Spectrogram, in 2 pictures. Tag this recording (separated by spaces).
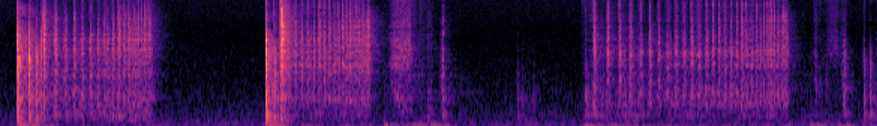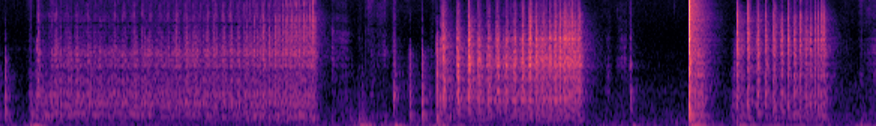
bouncing Coin fall tossing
